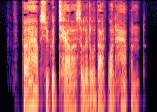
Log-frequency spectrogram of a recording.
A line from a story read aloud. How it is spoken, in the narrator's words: Deera said gently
